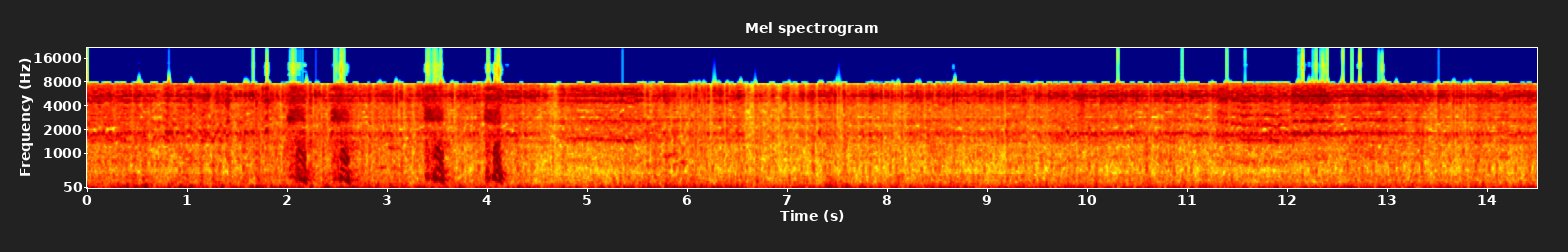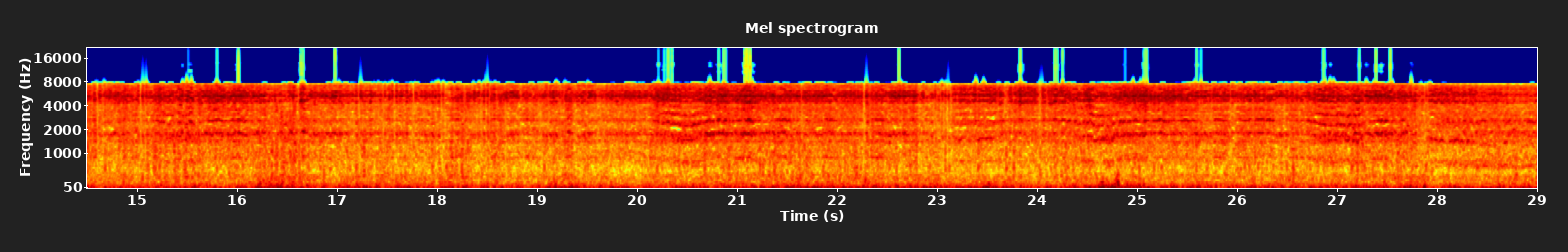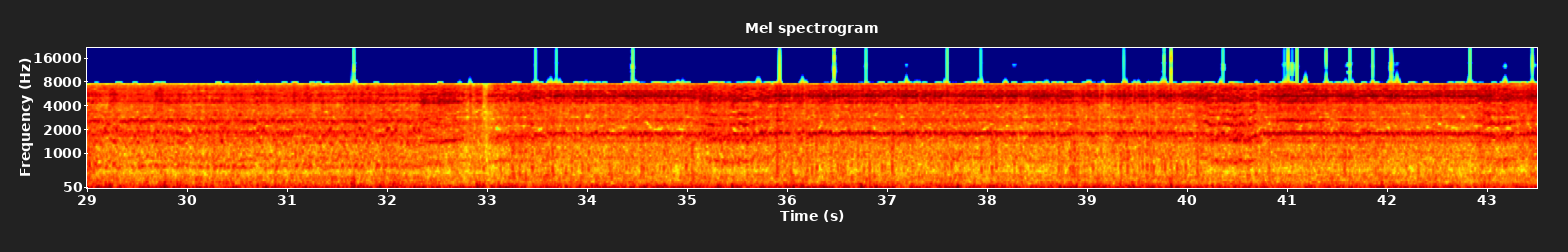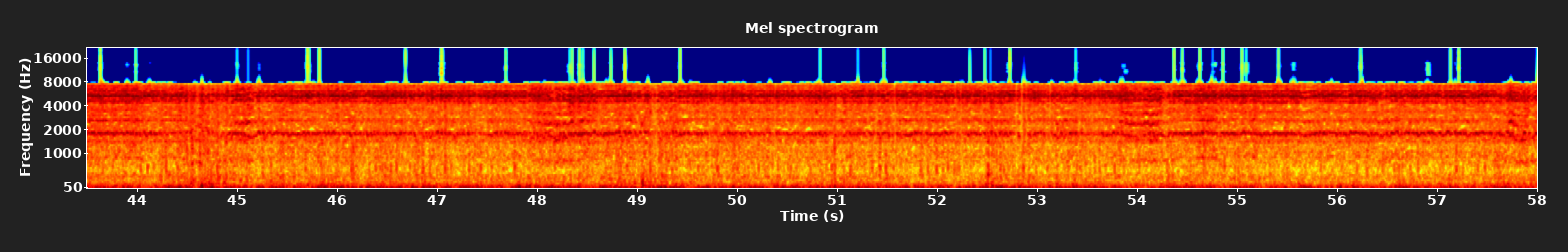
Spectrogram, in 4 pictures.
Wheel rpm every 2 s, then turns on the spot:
210, 230, 220, 230, 230, 230, 230, 230, 230, 230, 230, 230, 230, 230, 200, 200, 200, 230, 230, 230, 230, 230, 230, 230, 230, 240, 230, 230, 230.
none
